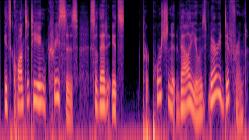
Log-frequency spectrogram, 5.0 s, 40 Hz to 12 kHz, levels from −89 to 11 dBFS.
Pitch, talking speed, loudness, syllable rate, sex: 165 Hz, 130 wpm, -17 LUFS, 5.4 syllables/s, male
